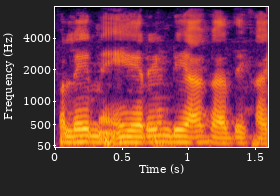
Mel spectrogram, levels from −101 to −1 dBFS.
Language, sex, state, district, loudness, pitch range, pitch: Hindi, male, Haryana, Jhajjar, -16 LUFS, 115-130 Hz, 125 Hz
